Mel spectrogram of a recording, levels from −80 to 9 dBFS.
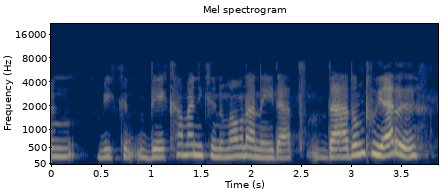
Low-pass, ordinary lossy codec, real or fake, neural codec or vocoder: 7.2 kHz; none; fake; vocoder, 44.1 kHz, 128 mel bands, Pupu-Vocoder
